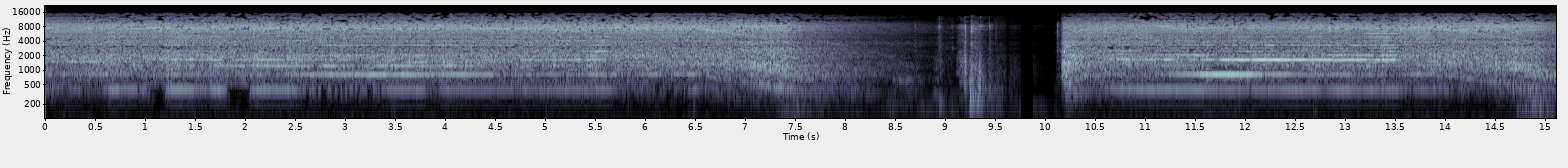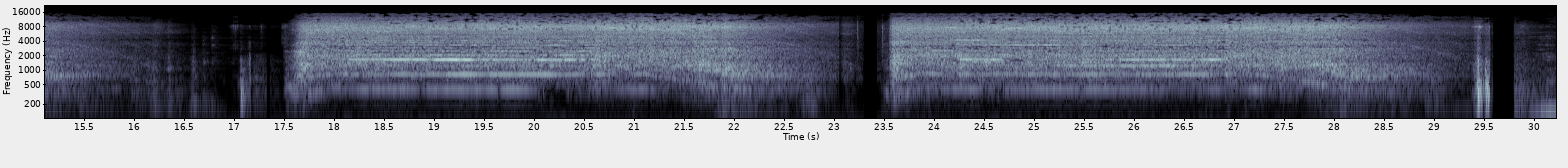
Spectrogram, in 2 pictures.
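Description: Handheld router with a 3/8-inch roundover bit running and cutting the edges of a wooden board, four runs in all. Each run starts suddenly and, after it is switched off, winds down with a falling pitch over a second or two.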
